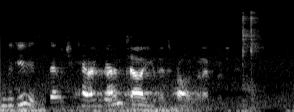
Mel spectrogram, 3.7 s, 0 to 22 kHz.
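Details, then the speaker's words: Hearing loss simulation without hearing aids, right ear, which receives about 48% of speech sounds (left ear about 8%): speech a little better than the left but still very difficult to hear. "g aids and that's in the left ear let's try the right ear it is a little bit better very difficult to hear"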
